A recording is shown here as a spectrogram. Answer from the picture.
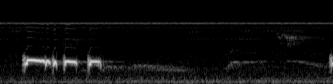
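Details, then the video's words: Caged decoy zebra dove in training, Thailand, gives one quick phrase of four bright trilled coos, then near silence with a faint distant bird note, another phrase starting at the end. "Baru Bela jar mengenal burung perkutut..Thailand ฝึกซ้อมนกต่อเขาชวา เพื่อนไทยและมาเลเซีย รับฟังเสียง"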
